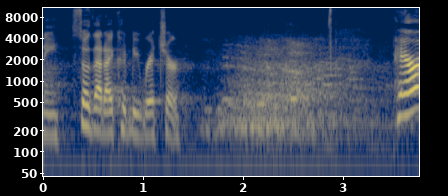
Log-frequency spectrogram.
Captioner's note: audience laughs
